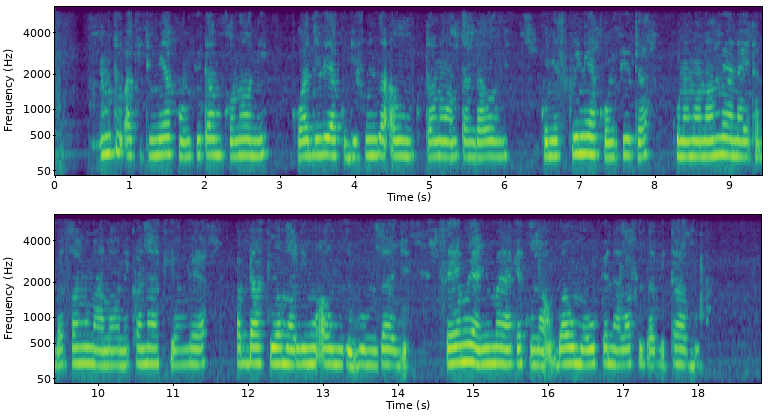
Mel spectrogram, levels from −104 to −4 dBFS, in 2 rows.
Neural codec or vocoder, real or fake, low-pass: codec, 16 kHz, 16 kbps, FreqCodec, larger model; fake; 5.4 kHz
